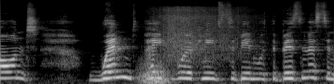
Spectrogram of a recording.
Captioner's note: whooshing sound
